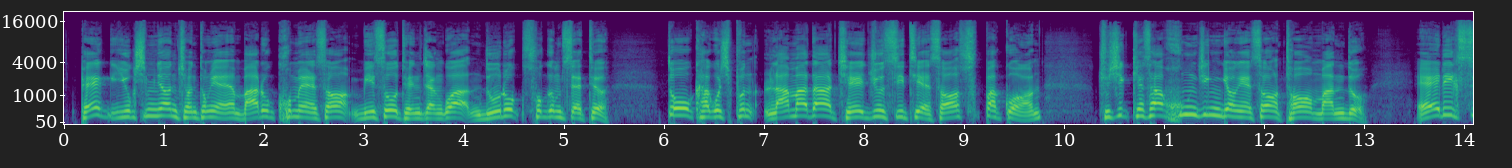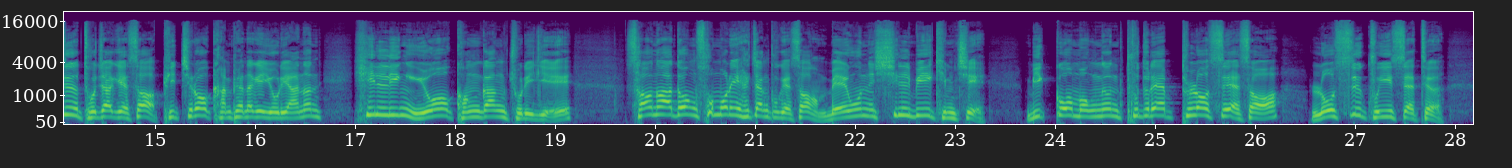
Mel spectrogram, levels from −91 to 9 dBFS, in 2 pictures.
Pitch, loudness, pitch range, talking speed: 185 Hz, -15 LUFS, 165-215 Hz, 240 characters per minute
